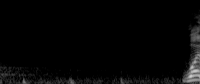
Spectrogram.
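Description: Near silence: room tone with a few faint low thumps, then a man's speech resumes near the end.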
